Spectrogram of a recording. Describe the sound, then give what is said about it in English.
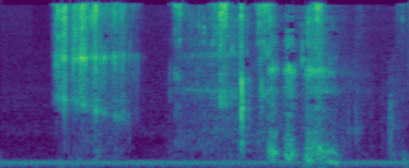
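Crunching from a bag of crisps: a few bursts of crisp, crackling crunches separated by short pauses, fairly faint over a low, steady hum, with no talk. “That was a bag of crisps, by the way.”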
